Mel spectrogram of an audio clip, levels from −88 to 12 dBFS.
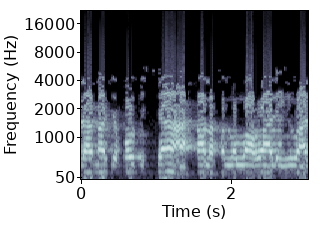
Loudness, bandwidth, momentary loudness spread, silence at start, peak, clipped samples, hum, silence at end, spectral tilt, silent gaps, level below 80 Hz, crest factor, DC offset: -7 LUFS; 9.8 kHz; 5 LU; 0 s; 0 dBFS; 2%; none; 0 s; -5.5 dB/octave; none; -38 dBFS; 8 dB; under 0.1%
